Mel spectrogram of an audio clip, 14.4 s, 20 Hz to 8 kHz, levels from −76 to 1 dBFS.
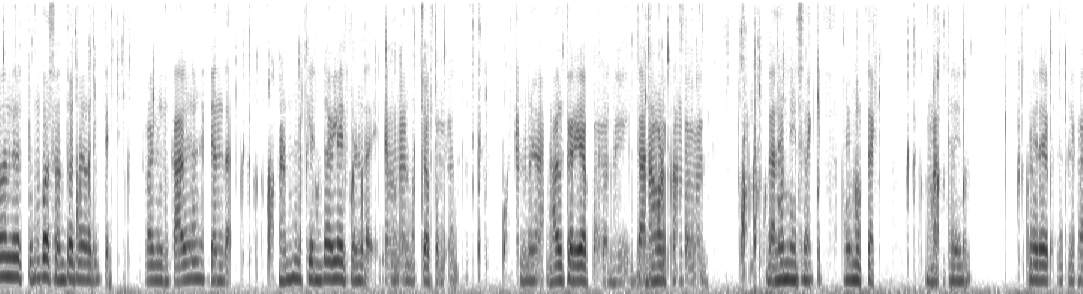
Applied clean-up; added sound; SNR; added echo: neural diffusion model UNIVERSE++.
